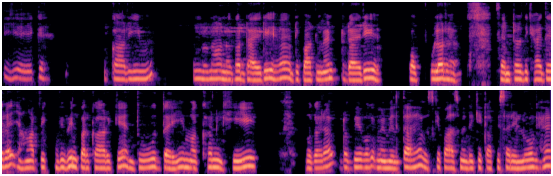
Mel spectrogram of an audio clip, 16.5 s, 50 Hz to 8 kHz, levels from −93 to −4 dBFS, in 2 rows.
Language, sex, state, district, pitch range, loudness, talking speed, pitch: Hindi, female, Bihar, East Champaran, 205-240 Hz, -27 LUFS, 125 wpm, 225 Hz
